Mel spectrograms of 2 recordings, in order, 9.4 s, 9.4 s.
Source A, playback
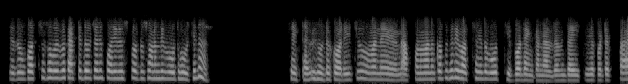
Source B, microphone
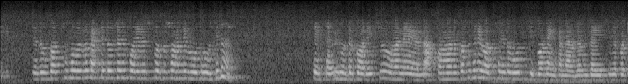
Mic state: echo only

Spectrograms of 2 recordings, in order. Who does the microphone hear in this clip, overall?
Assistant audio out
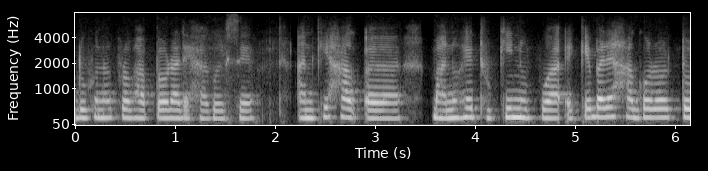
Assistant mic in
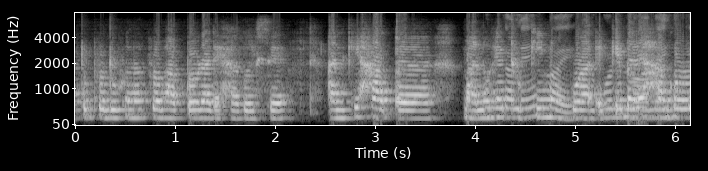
both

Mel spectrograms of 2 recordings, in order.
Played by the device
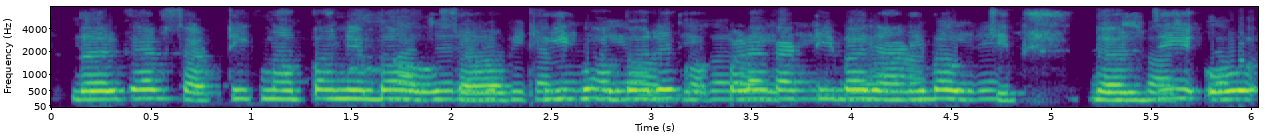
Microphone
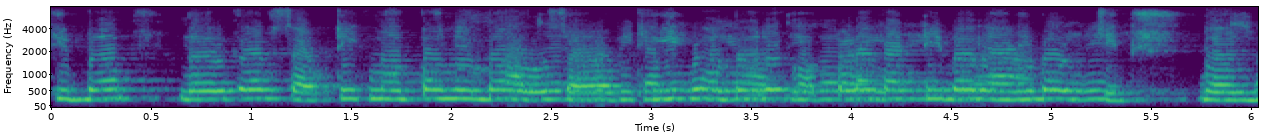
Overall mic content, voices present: echo only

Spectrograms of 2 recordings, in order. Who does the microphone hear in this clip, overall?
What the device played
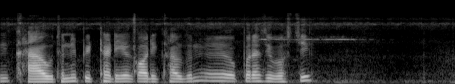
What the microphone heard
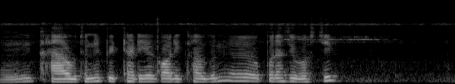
echo only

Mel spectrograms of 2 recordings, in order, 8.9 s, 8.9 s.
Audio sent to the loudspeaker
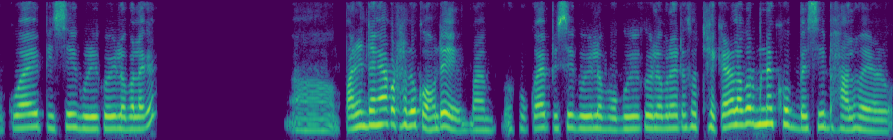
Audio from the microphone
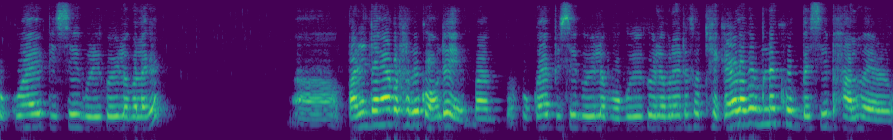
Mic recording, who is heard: echo only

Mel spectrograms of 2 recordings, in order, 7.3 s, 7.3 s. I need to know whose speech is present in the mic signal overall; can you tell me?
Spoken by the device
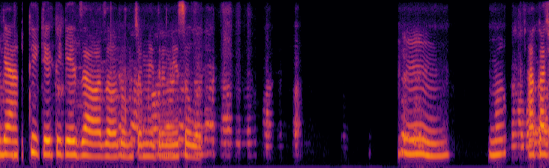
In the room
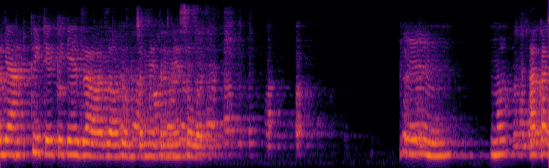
echo only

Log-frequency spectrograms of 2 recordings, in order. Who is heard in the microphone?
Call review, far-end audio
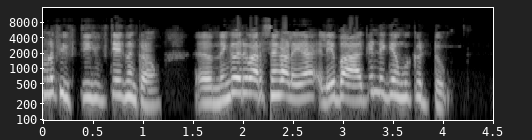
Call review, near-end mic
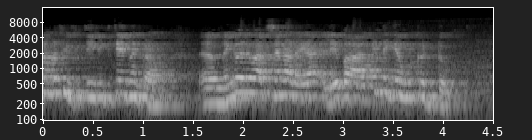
echo only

